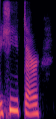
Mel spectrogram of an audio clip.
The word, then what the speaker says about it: Heather: My name in Sweden is generally Heather instead of Heather, but I just go with it.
